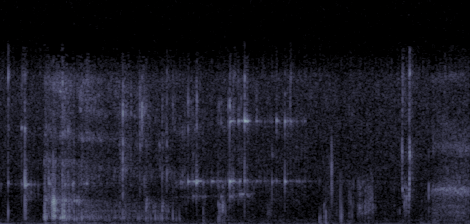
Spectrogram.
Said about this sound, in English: On that note, I'm going to have another big sip. Hold on.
